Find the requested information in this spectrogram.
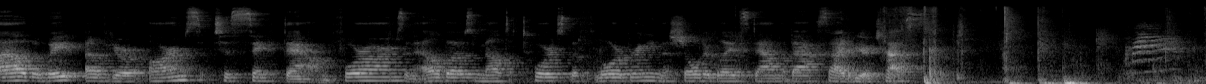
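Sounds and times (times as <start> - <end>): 
speech: 0.0 - 9.4
cat meowing: 11.3 - 11.9.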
